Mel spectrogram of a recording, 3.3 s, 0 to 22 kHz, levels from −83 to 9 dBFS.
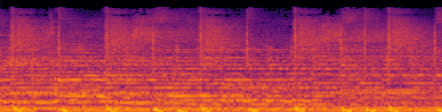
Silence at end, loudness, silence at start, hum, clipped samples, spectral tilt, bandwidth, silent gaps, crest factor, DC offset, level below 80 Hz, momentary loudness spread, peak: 0 s; -13 LUFS; 0 s; none; under 0.1%; -4.5 dB/octave; 17 kHz; none; 12 dB; under 0.1%; -18 dBFS; 2 LU; 0 dBFS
